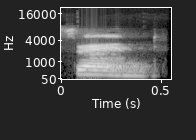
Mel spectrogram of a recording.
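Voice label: "send", Nigerian Pidgin, female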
